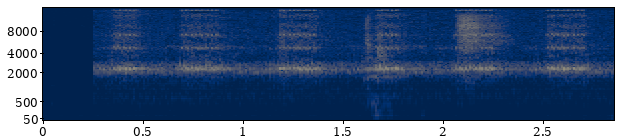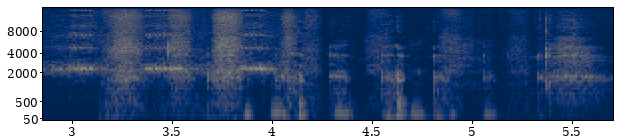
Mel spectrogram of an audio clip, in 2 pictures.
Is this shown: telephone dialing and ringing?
no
